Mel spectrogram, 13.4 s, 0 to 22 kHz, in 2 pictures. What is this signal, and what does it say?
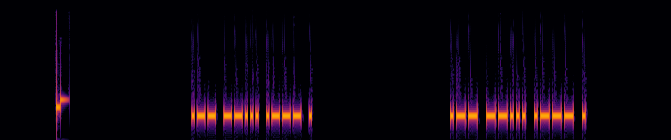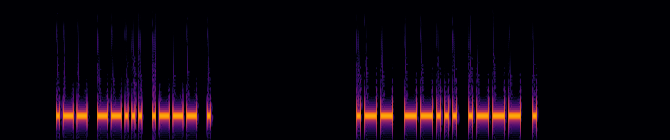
Morse code, heard as a keyed tone, about 35 wpm, 700 Hz. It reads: W7JE W7JE W7JE W7JE
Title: Speed Racing - USA 1x2 Call Signs 30wpm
